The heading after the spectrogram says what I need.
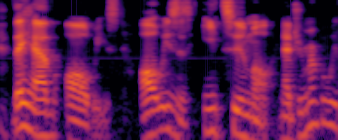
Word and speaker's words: いつ: Always is itsumo. Now, do you remember we learned how to say it? Mario says when? Mario says, itsu time to go. When is it time to go, Mario? Itsu now, a time to go.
